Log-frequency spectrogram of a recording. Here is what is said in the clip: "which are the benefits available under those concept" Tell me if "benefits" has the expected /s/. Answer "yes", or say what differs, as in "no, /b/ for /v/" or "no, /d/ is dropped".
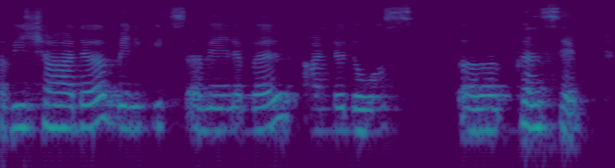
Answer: yes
